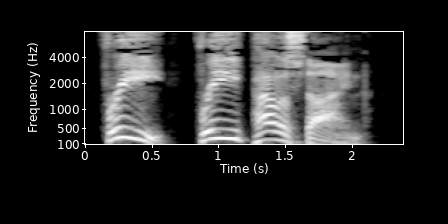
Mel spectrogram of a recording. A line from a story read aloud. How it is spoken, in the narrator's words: cheers and shouts of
